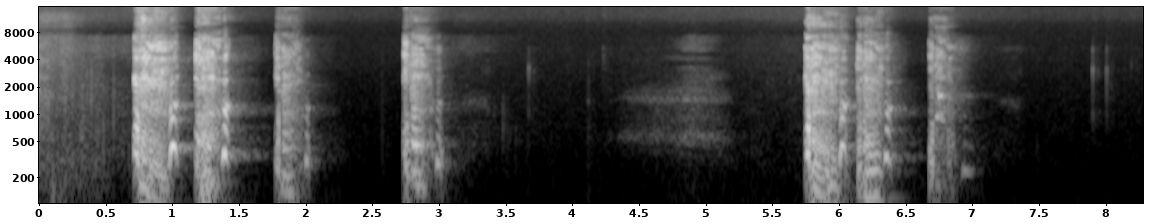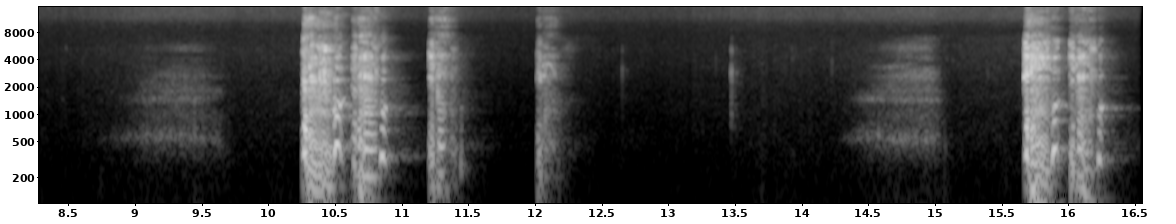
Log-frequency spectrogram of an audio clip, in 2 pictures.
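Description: Four bouts of three to five hacking coughs, with quiet breaths between bouts. Recurring morning coughing fits.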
